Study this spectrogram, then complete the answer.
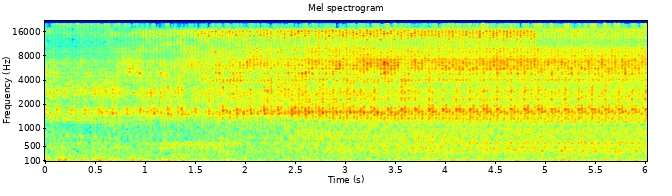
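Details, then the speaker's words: Truck-camper engine idling after service with air filter changed: even, steady diesel-type idle with a regular beat and no belt squeak or squeal; engine idling normally. "Sounds good, no squeak. Air filter's been changed as well, so that's good."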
